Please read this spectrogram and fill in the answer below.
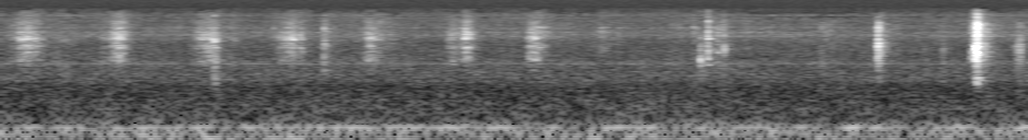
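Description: Hex driver turning small screws into a carbon-fibre drone frame: light, irregular clicks and ticks of metal on metal and plate handling, several a second, over a steady low hum.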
